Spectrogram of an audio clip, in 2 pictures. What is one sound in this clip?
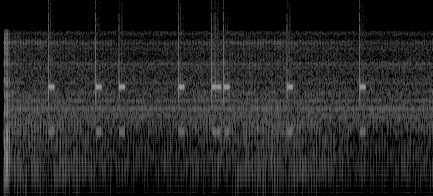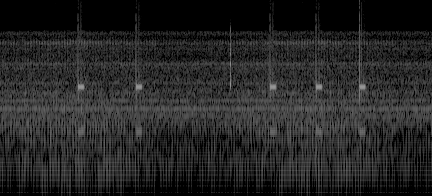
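A handheld device gives short, soft beeps again and again.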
